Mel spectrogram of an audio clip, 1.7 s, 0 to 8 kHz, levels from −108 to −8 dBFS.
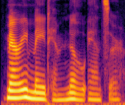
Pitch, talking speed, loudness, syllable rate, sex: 175 Hz, 180 wpm, -16 LUFS, 4.7 syllables/s, female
